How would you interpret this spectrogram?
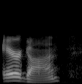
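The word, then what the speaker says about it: ἔργον: word works here used it's called it's it's pronounced aragon and the new testament was written in greek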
